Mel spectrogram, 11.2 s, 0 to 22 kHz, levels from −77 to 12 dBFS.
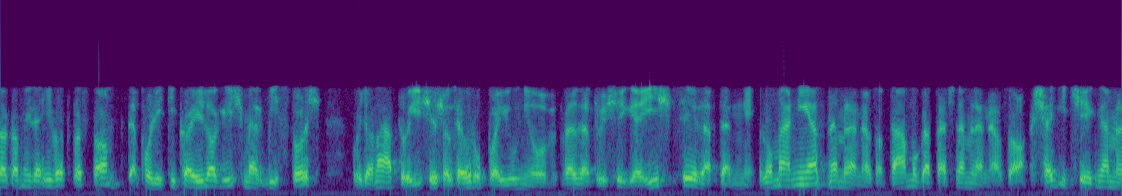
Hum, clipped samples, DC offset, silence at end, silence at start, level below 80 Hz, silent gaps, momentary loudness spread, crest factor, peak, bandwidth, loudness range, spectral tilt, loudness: none; under 0.1%; under 0.1%; 0 s; 0 s; -60 dBFS; none; 5 LU; 14 dB; 0 dBFS; 3.8 kHz; 1 LU; -6 dB/octave; -14 LUFS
